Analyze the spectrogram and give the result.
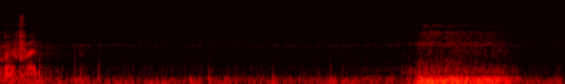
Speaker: Oh, they're going to sleep. Do y'all hear that? That's my dog snoring over there.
